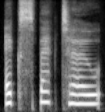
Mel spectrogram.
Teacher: In expecto, the O sound is a pure, long O, almost like you're saying the letter O itself.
